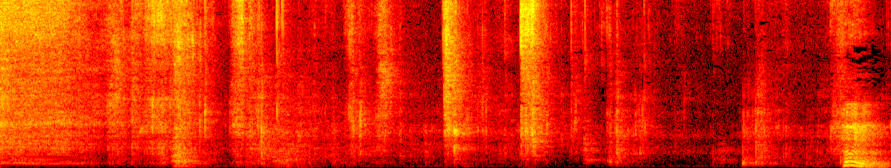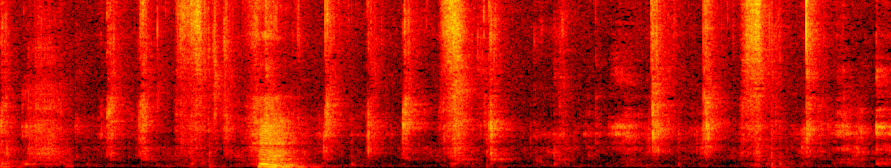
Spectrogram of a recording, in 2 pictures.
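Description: Close-up eating sounds: chewing and biting fried chicken off the bone, with many small mouth clicks and smacks. Two short falling vocal sounds break in, about six and nine seconds in.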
